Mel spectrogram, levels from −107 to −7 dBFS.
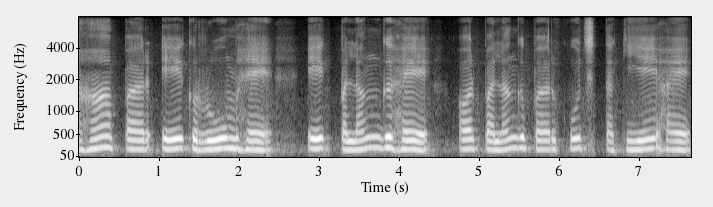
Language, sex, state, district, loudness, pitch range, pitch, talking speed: Hindi, female, Punjab, Pathankot, -17 LUFS, 185-210 Hz, 195 Hz, 110 wpm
